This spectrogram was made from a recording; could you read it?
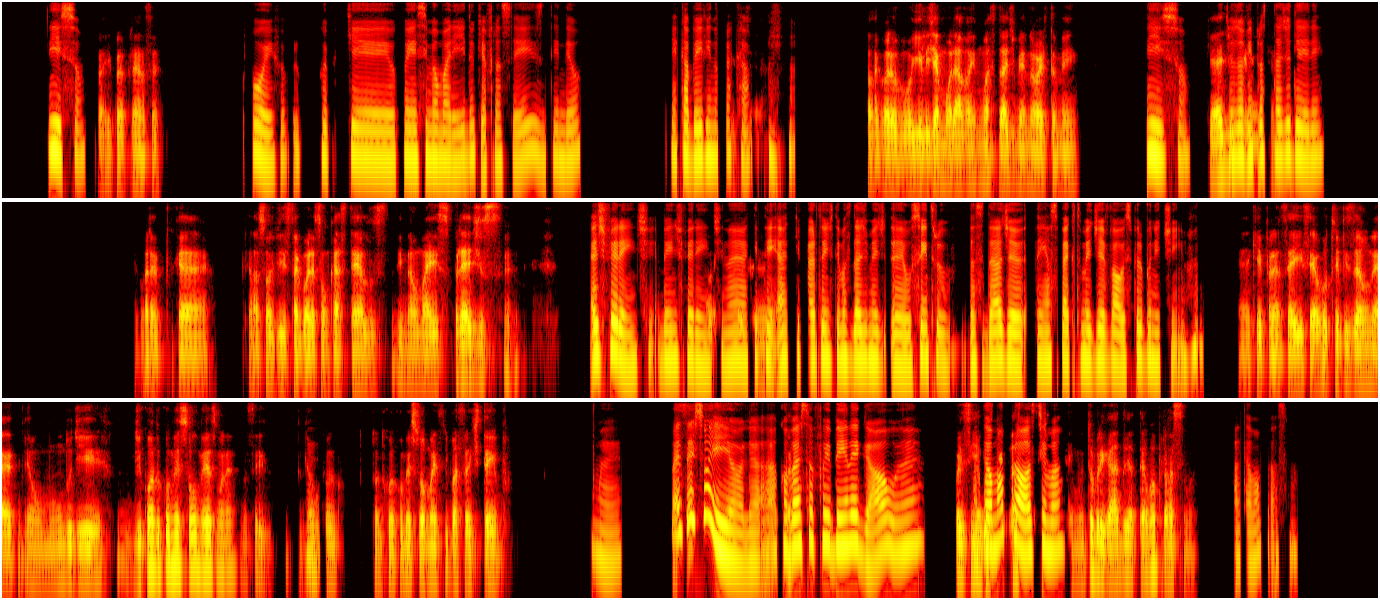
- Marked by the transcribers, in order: tapping; other background noise; chuckle; chuckle; unintelligible speech; chuckle; unintelligible speech
- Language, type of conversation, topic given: Portuguese, podcast, Como você se preparou para uma mudança de carreira?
